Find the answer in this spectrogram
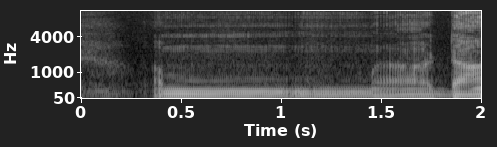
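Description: A man's voice holding one long, steady hesitation sound, like a drawn-out "uhh", while searching for a word, then going back into speech near the end.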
